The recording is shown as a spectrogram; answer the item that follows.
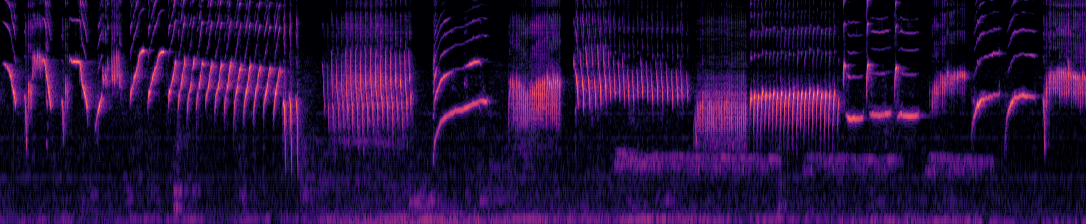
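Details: Canary song recorded as a master for young songbirds: rapid rolling trill, buzzy rattles, rising whistles, flat tonal notes and a low faint hum beneath.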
